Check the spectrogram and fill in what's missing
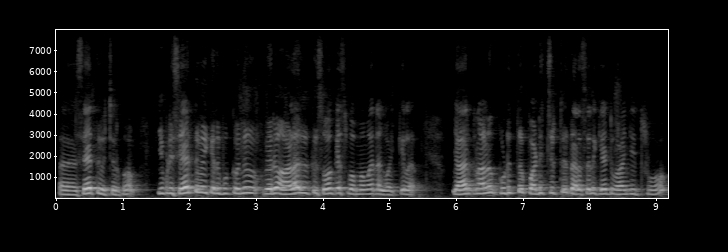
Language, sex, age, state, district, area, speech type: Tamil, female, 60+, Tamil Nadu, Namakkal, rural, spontaneous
